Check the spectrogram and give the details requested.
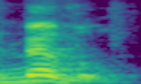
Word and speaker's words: Bivol: Could Lamont Roach be Demetrius Bivol?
